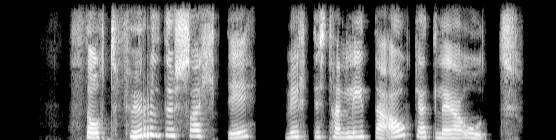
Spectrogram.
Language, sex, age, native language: Icelandic, female, 20-29, Icelandic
